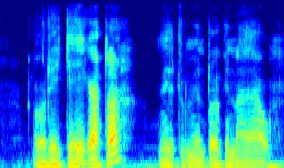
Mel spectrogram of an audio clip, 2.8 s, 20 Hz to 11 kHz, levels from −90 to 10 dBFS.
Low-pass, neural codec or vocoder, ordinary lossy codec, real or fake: 9.9 kHz; none; Opus, 32 kbps; real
